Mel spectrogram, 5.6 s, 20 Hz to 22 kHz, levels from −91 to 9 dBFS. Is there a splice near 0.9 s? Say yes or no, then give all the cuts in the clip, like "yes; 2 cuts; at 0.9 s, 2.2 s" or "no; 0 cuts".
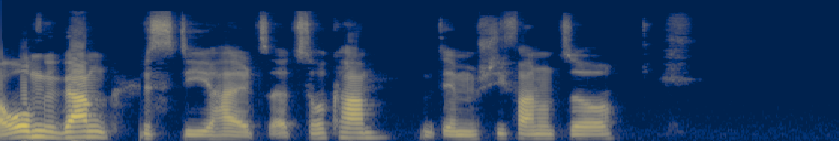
yes; 1 cut; at 0.9 s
